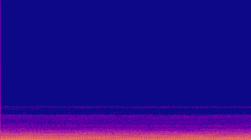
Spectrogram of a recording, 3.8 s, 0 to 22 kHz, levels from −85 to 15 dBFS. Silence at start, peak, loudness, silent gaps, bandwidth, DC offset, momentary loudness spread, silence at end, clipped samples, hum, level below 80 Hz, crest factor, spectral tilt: 0 s; -12 dBFS; -25 LUFS; none; 4.1 kHz; under 0.1%; 4 LU; 0 s; under 0.1%; none; -42 dBFS; 12 dB; -10.5 dB/octave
